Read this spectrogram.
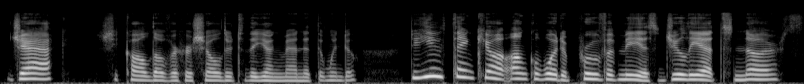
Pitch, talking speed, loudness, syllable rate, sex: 220 Hz, 185 wpm, -18 LUFS, 4.9 syllables/s, female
